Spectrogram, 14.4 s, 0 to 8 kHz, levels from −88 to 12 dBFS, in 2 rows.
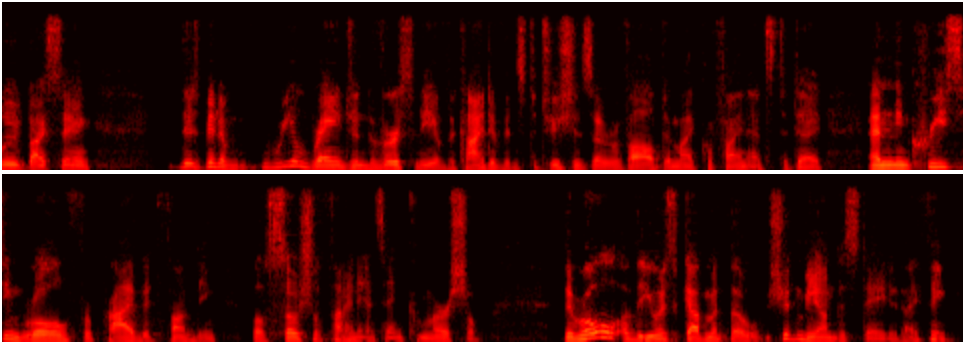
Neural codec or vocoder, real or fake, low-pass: codec, 16 kHz, 1.1 kbps, Voila-Tokenizer; fake; 7.2 kHz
